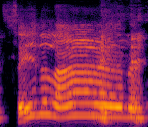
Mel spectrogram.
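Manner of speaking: high, slow, mock-dramatic plea; quoted catchphrase. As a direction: stretch it out like a running joke. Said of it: "We think it's so funny".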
